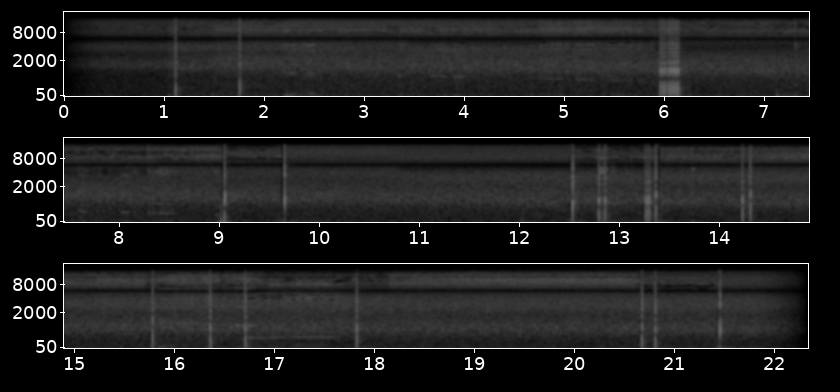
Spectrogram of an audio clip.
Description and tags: Sweeping radio bands. Made on an Alesis Micron and processed.
alesis, clicks, interference, micron, radio, static, synthesizer, white-noise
